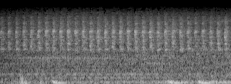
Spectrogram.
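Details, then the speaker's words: Acura 3.5 RL petrol V6 idles with a rapid, even tick about ten per second that has worsened over time. It seems to come from the back of the engine; the owner suspects a spun rod bearing, not confirmed. "And I'm getting some kind of tick, tick, tick, tick, tick, tick, tick, tick, tick. I just want to know if anybody knows what it might be."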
